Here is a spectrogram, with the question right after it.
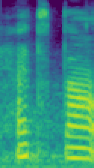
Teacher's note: İki t yanaşıdırsa, ikincisi cingiltləşəcək.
